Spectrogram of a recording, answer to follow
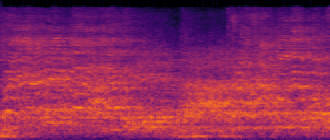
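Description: Voices singing together in a church song, led by a man's voice through a microphone.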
